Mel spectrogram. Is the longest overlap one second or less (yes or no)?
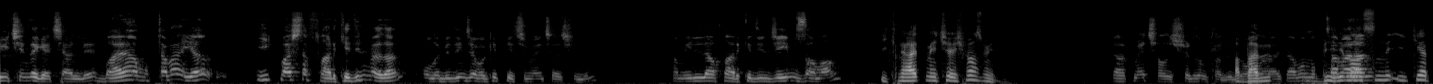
no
